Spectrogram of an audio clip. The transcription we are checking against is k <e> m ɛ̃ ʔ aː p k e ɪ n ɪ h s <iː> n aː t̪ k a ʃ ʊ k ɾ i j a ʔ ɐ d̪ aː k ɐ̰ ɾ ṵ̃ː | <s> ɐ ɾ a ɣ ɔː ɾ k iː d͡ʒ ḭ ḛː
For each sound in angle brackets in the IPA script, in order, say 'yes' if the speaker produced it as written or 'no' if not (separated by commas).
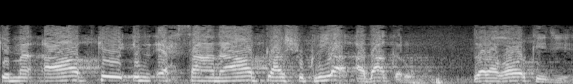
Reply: yes, no, no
